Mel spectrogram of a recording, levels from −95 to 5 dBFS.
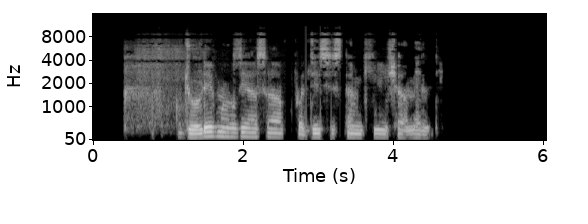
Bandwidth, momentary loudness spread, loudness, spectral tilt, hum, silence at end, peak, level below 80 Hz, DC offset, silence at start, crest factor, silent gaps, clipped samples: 9.4 kHz; 15 LU; -24 LUFS; -4 dB/octave; none; 1.55 s; -6 dBFS; -68 dBFS; under 0.1%; 0.4 s; 20 dB; 2.59-2.63 s; under 0.1%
